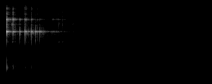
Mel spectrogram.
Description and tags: seeds (cristal jar)5
Seeds poured into a cristal jar
jar, seeds, cristal, coins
